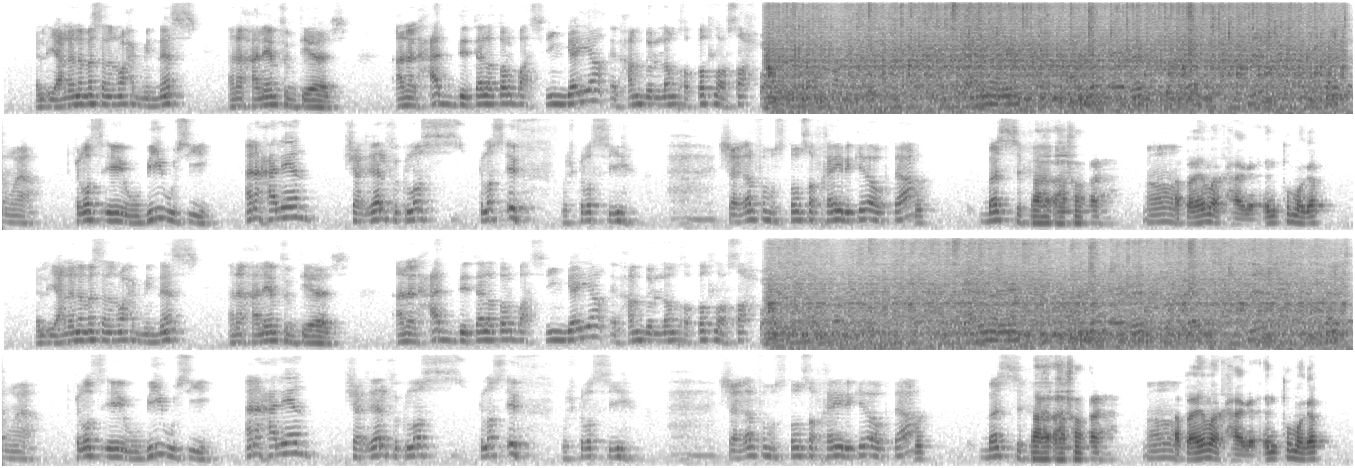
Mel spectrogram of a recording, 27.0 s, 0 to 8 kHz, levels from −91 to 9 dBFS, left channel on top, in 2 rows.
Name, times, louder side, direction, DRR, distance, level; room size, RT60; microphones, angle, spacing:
voice 1, 0.3-1.9 2.3-3.4 3.9-9.3 9.6-10.3 10.6-12.8 13.2-13.9 14.2-15.6 15.9-16.6 16.9-19.8 20.2-22.7 23.3-24.2 24.9-25.3, left 2 dB, 20° left, 0.6 m, -37 dB
sound 1, 7.6-13.4, left 4 dB, 50° left, 1.4 m, -30 dB
voice 2, 23.8-24.6 25.2-26.6, right 4 dB, 45° right, 0.8 m, -30 dB
5.4 x 5.3 x 6.0 m
head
